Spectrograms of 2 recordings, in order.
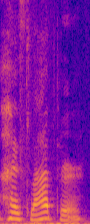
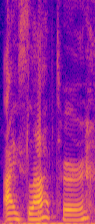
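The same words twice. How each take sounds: First: Disbelief. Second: "slapped" drawn out slow and louder, rising at the end; slow mocking repeat. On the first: Retold or imitated. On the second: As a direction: repeat "I slapped her" in slow, loud disbelief. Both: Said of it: "And I'm like".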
